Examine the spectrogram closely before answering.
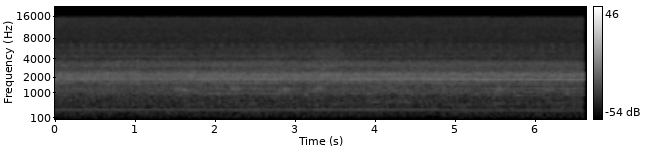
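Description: Steady electrical hum over a faint hiss, unchanging throughout.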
